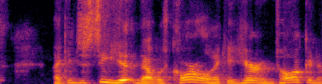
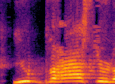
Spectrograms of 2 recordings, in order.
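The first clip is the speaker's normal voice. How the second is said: high, loud accusing shout; angry shout; 9 semitones higher, 8 dB louder than usual. Retold or imitated. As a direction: yell as you pile onto him. Hitting friend, accusing.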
